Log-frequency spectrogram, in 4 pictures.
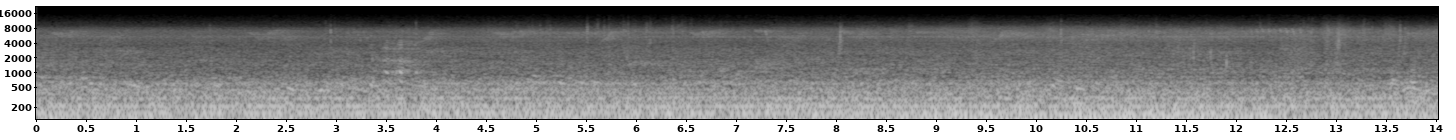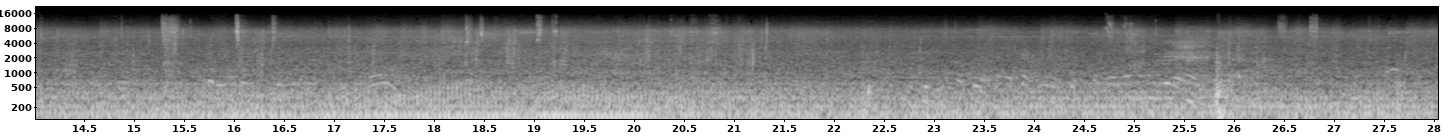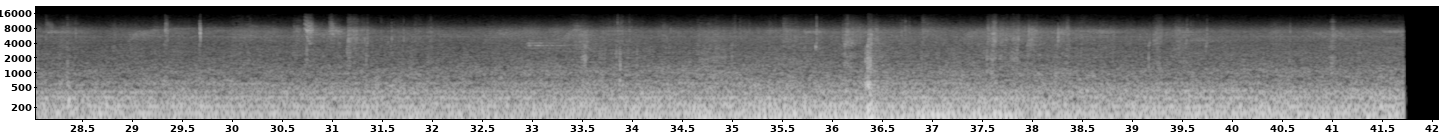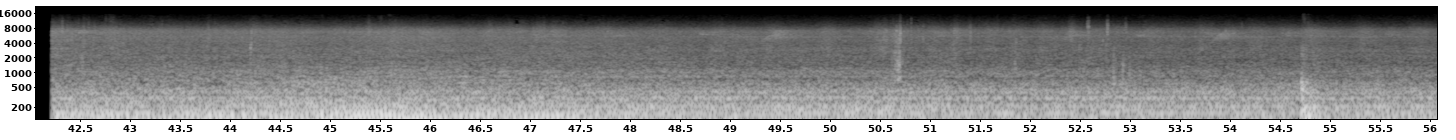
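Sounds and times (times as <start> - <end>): indistinct voices: 0.0 - 39.6
low motor hum: 0.0 - 56.0
low outdoor rumble: 0.0 - 56.0.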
